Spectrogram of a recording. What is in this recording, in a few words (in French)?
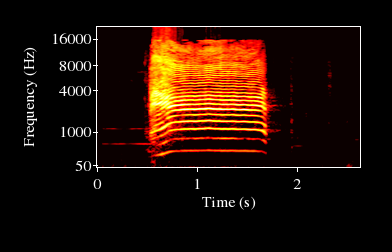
L agneau bêle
